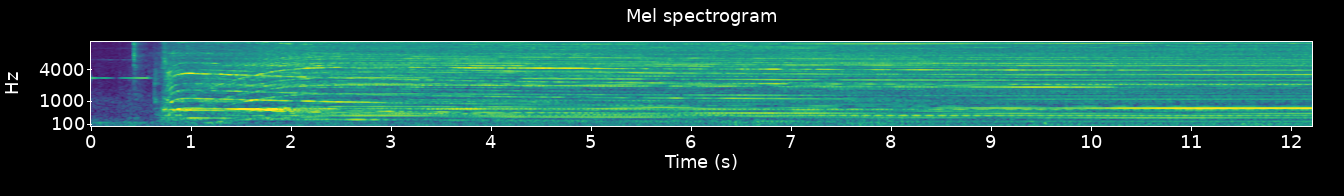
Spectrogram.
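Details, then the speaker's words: Electric go-kart QS motor during Fardriver controller autolearn: whine climbs quickly, then settles to a steady even hum with no grinding; normal spin-up, though afterwards the motor kept creeping slowly. "now it's beeping saying we're doing Auto learn see we do we just hold this down"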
